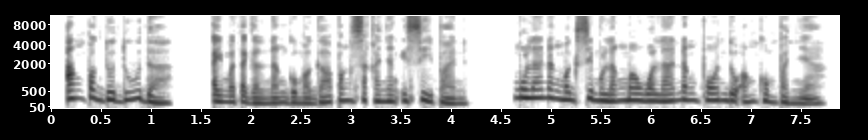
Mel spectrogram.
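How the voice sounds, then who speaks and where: A woman's voice: fairly low pitch, darkish tone, no echo, clean studio sound. A woman with a Filipino accent reading a scripted, dramatic story as a storyteller.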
